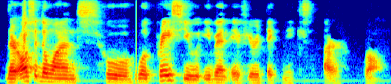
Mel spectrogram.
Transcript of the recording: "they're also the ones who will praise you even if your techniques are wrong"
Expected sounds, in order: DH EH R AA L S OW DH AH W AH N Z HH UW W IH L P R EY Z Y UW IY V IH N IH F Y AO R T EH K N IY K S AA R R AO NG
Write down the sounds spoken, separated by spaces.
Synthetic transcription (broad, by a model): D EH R AA L S OW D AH W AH N S HH UW W IH L P R EY S Y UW IY V IH N IH F Y AO R T EH K N IY K S AA R R AO NG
